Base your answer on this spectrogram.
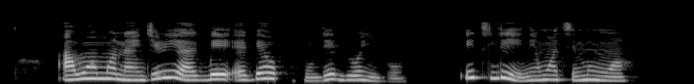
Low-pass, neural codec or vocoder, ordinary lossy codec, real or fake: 7.2 kHz; none; none; real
